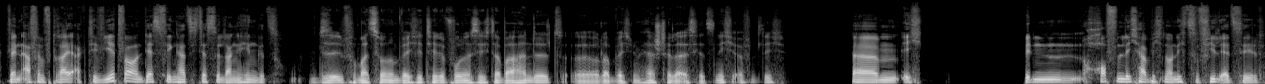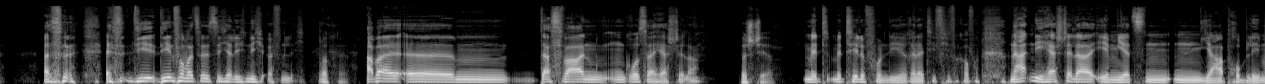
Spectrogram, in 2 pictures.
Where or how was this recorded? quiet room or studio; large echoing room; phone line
quiet room or studio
